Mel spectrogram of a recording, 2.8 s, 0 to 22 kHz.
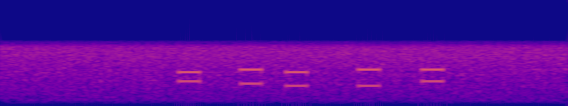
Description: DTMF, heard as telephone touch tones, dialled by hand, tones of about 110 ms, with phone line noise. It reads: 0956#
